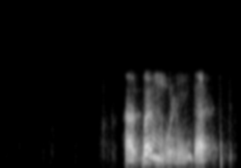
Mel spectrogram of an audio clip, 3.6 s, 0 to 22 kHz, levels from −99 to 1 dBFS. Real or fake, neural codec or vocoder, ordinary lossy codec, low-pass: fake; codec, 24 kHz, 1 kbps, SNAC; Opus, 24 kbps; 3.6 kHz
